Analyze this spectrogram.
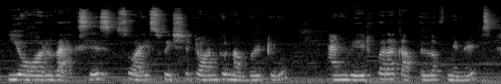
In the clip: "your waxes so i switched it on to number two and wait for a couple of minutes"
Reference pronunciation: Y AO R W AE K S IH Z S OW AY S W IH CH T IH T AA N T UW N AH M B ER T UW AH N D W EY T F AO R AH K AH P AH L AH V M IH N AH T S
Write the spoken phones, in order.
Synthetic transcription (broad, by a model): Y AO R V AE K S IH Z S OW AY S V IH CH IH T AA N T UW N AH M B ER T UW AH N D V EY T F AO R AH K AH P AH L AH V M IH N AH T S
